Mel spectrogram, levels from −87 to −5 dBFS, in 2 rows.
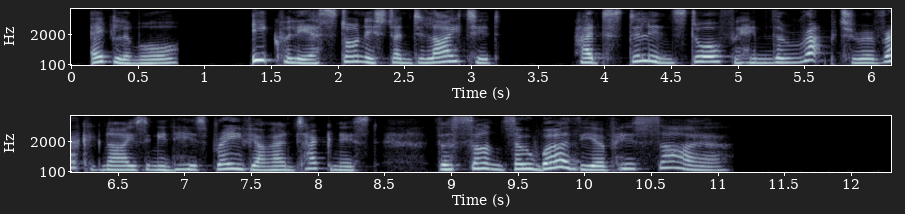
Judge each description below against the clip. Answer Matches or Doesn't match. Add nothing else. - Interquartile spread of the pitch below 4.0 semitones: Doesn't match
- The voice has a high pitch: Matches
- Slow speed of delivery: Matches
